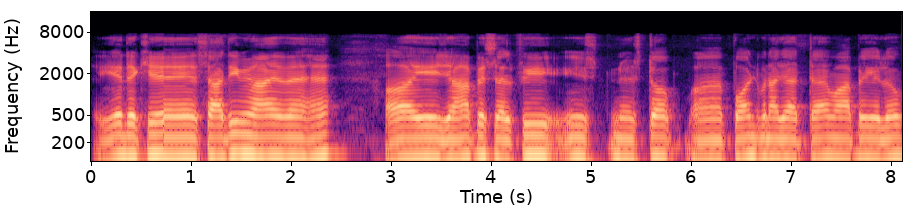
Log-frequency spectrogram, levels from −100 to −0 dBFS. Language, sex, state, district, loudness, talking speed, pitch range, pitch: Hindi, male, Uttar Pradesh, Muzaffarnagar, -15 LUFS, 155 wpm, 115-120 Hz, 120 Hz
